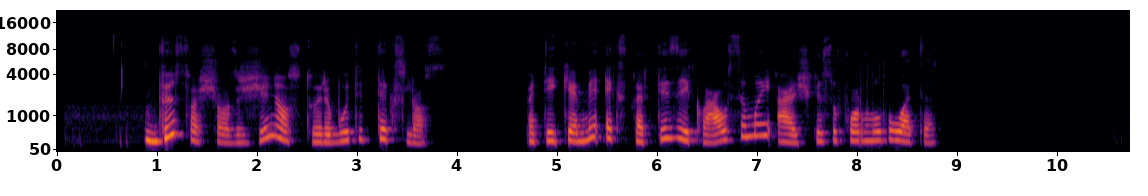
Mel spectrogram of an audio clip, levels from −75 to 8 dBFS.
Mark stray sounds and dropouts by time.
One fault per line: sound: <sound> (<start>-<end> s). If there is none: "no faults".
no faults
